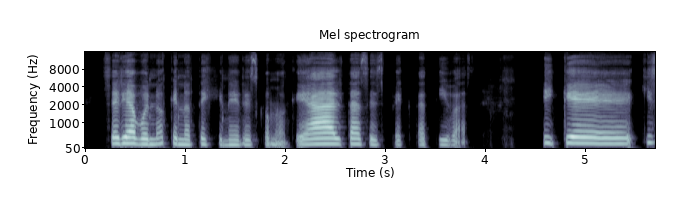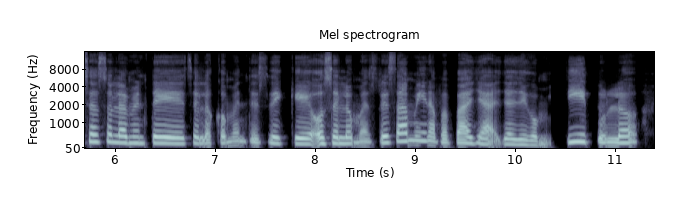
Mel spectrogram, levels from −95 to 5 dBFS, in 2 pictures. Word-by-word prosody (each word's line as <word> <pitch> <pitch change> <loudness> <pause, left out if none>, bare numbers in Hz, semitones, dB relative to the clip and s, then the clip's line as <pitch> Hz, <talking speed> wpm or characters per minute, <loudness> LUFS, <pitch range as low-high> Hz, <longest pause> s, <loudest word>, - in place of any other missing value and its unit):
sería 220 0 +5
bueno 195 +1 0
que 210 - -3
no 180 -2 -1
te 195 +1 -6
generes 175 -1 -7
como 190 - -9
que - - -4
altas 200 -1 +6
expectativas, 170 -1 -10 0.8
y 235 -2 -3
que 215 -2 +4
quizás 270 +2 -4
solamente, 230 -4 0
se 230 - -4
lo 120 - -4
comentes 140 0 -7
de 220 -2 -3
que 205 -3 0
o 215 - +1
se 225 +1 -2
lo 220 0 -2
muestres, 245 -1 -5
ah, 300 0 +1
mira 160 -1 -3
papá 130 - -2
ya 220 -1 -2
ya 195 -1 -4
llegó 175 -3 -3
mi - - -12
título, 135 - -2
210 Hz, 165 wpm, -22 LUFS, 175-225 Hz, 0.8 s, altas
